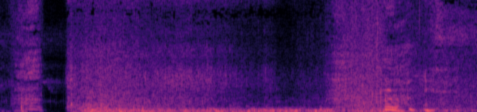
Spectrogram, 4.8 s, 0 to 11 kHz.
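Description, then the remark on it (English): A brief hush, then a person who has run dive-bombs into water, followed by loud, steady churning and rushing water noise, like being surrounded by bubbles and surf for several seconds; recorded as binaural 3D audio. “So I run and dive bomb into the water.”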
